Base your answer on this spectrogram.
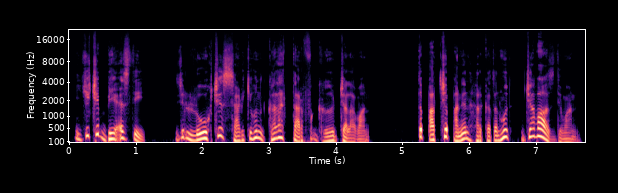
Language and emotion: Kashmiri, disgusted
